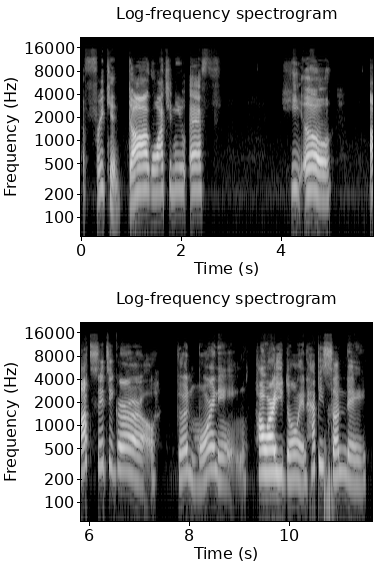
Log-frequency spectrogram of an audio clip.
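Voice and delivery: ordinary talk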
